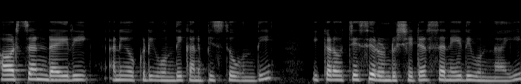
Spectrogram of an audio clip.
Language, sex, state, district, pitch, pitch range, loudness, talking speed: Telugu, female, Andhra Pradesh, Guntur, 205 Hz, 195-215 Hz, -27 LUFS, 150 wpm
